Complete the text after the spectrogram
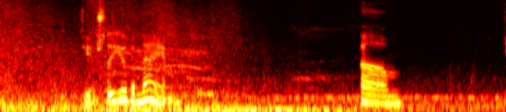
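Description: Game spell effects whoosh and chime.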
